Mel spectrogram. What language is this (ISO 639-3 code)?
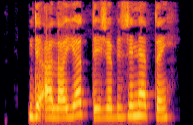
pus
